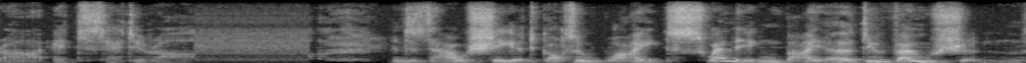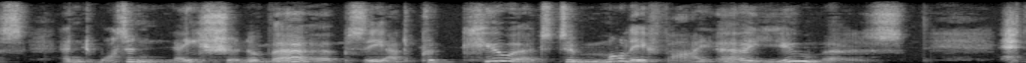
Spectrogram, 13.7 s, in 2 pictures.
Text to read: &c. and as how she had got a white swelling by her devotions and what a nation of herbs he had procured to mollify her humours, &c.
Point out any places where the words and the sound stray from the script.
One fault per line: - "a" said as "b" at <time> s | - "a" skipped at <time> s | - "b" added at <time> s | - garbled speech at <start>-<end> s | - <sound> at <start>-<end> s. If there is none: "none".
none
